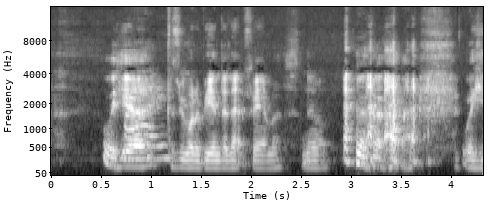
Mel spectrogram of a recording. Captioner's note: both laughing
